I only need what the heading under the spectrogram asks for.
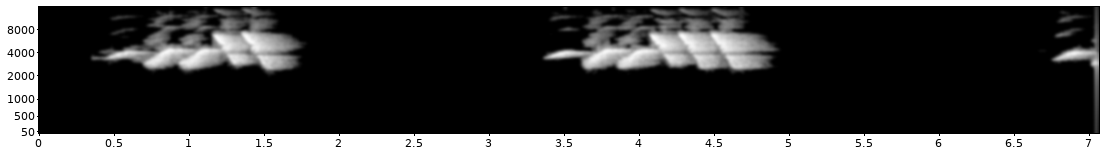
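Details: Double-collared seedeater (coleiro) singing the 'tui tui' style of song, used for training birds: a repeated trill-like phrase of fast descending buzzy notes, about 1.3 seconds long, repeated every three seconds, with clean silence between phrases.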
